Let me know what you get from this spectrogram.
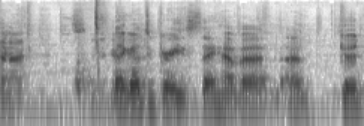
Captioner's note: slide swipe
